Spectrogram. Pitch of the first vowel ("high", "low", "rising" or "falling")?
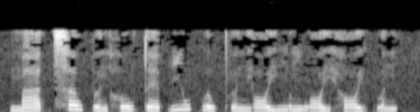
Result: rising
